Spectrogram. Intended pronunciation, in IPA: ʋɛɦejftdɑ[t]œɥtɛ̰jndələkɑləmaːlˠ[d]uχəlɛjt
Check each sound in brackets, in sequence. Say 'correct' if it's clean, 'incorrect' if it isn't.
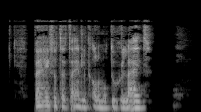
correct, incorrect: t

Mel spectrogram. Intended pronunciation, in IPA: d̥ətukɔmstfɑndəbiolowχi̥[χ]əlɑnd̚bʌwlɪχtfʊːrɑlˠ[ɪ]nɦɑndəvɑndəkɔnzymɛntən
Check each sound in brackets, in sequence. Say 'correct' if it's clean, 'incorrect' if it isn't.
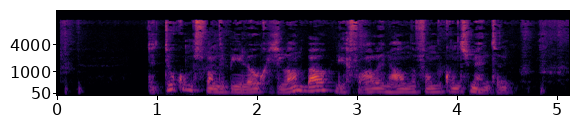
incorrect: s, correct

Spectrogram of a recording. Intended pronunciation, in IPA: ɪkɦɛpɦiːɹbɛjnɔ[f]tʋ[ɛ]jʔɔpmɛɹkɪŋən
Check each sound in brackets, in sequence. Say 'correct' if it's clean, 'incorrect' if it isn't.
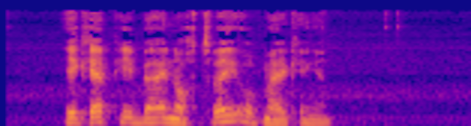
incorrect: χ, incorrect: e

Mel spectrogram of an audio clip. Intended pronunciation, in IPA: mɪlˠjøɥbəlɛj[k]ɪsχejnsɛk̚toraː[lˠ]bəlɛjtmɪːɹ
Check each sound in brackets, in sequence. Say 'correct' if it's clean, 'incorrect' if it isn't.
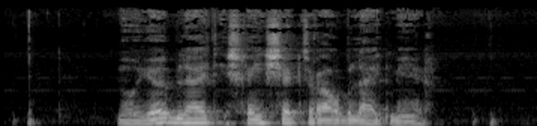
incorrect: t, correct

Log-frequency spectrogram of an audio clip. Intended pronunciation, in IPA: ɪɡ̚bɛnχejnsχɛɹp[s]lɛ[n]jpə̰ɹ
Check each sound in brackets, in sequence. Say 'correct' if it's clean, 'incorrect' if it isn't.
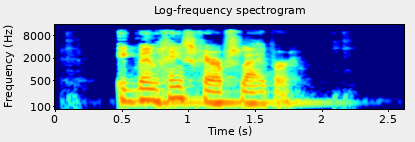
correct, incorrect: none

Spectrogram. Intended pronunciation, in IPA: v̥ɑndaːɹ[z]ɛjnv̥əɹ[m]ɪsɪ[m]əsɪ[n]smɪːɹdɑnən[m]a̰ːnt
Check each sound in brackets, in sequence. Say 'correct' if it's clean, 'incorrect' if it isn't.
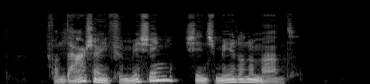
correct, correct, incorrect: ŋ, correct, correct

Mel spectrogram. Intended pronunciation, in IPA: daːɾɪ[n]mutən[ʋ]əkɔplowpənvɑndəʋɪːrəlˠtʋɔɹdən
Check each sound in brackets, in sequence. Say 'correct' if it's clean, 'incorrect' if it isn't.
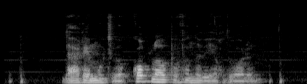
correct, correct

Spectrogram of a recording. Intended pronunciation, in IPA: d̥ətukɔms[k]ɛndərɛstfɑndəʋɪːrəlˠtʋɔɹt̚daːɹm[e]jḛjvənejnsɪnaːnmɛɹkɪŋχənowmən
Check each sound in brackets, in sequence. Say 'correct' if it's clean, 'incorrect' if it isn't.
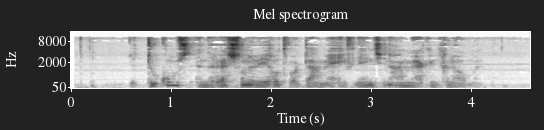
incorrect: t, correct

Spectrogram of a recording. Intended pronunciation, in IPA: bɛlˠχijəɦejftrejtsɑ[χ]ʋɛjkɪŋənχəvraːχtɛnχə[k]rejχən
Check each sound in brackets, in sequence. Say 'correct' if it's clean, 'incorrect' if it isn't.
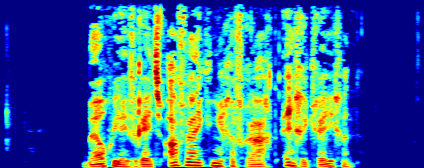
incorrect: f, correct

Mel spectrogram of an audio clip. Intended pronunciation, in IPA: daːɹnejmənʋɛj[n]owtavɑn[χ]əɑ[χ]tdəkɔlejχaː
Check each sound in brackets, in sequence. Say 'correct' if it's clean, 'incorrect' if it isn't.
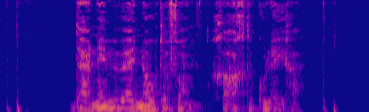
correct, correct, correct

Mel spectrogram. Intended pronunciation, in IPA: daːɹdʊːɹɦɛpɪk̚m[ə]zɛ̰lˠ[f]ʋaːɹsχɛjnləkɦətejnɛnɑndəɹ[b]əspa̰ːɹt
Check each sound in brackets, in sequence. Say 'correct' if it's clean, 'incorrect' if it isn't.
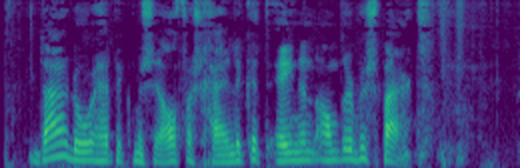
correct, correct, correct

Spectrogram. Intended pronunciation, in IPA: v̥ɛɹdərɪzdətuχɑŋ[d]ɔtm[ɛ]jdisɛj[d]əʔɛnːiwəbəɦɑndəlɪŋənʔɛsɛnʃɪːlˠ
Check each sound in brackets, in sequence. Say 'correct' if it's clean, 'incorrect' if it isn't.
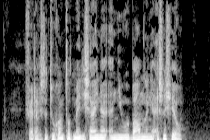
incorrect: t, incorrect: e, incorrect: n

